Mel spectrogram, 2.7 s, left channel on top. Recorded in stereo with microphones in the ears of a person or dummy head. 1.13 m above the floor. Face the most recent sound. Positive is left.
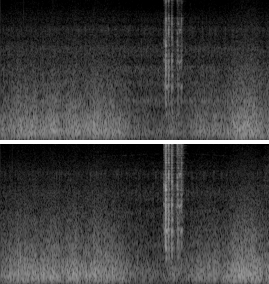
turn(degrees=-35)  # may be behind; listen again after turning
